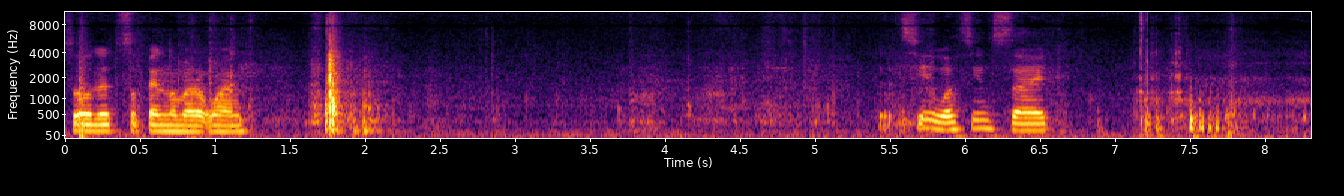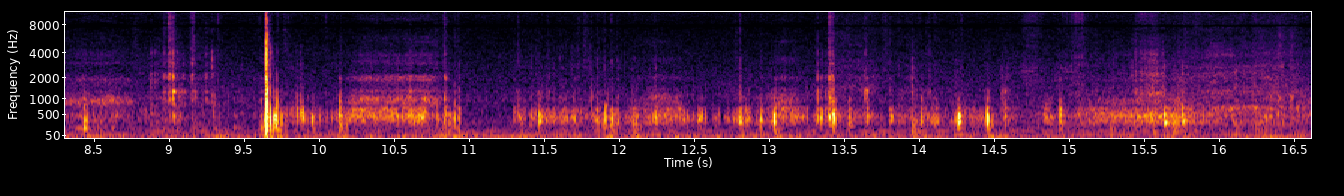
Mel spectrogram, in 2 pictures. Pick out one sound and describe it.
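A cardboard package is handled, with soft rustling and occasional taps.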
